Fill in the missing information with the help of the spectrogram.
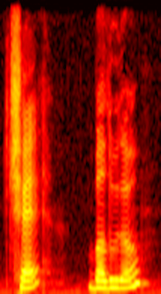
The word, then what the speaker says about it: Che Boludo: I brought Che Boludo. It's a Malbec from Mendoza, Argentina, 2020. – The way you pronounce that just blew my mind. It sounded really good.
